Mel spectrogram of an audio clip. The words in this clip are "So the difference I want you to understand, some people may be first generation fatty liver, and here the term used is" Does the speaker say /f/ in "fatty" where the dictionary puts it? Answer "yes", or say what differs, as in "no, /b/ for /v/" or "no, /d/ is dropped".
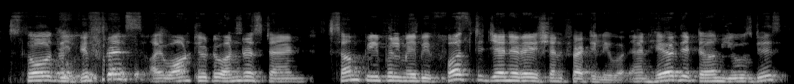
yes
